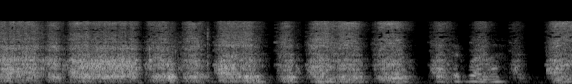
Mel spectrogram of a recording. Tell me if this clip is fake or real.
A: real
